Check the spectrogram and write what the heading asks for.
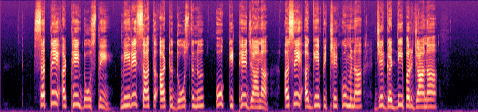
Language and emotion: Dogri, neutral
